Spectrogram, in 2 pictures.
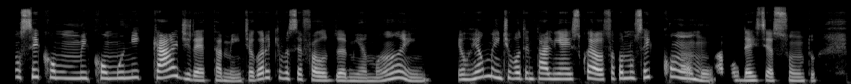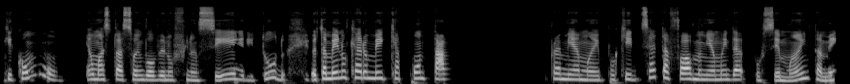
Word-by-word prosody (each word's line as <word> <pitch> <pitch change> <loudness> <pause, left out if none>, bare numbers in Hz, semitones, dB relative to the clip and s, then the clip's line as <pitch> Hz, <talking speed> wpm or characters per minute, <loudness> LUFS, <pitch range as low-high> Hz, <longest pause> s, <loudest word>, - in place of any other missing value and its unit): não 335 - -4
sei 345 +2 +4
como 300 -3 -2
me 280 0 -2
comunicar 300 +5 +3
diretamente. 185 - -3
Agora 255 +9 0
que 300 - -13
você 255 -3 -2
falou 190 -5 +1
da 175 -2 -1
minha 160 -2 -5
mãe, 185 - -2 0.3
eu 230 +1 -2
realmente, 305 +3 -1
eu - - -4
vou 275 - +2
tentar 260 -1 0
alinhar 250 0 +2
isso 245 - -1
com - - -3
ela, 235 -2 +6
só 270 - -6
que 285 - -3
eu - - +2
não 290 - -1
sei 320 +5 0
como 260 - 0
abordar 185 0 -1
esse 190 +1 -3
assunto, 170 -2 -2 0.3
porque 235 - -5
como 280 - -2 0.3
é 230 - -1
uma 230 -1 +2
situação 220 -1 +2
envolvendo 205 -1 +1
o - - -4
financeiro 200 +4 +1
e 185 - -9
tudo, 295 +5 -2 0.2
eu - - +4
também 270 +1 +6
não 315 - +1
quero 300 0 +2
meio 285 -1 +3
que 275 - -7
apontar 270 -2 +1 1.0
pra 255 -2 0
minha 230 -2 +2
mãe 205 -1 0
porque 220 +3 -4
de 220 - -13
certa 325 -1 +1
forma 255 -2 +5
a - - -1
minha 215 -1 0
mãe 225 +1 -2
dá 225 0 +2
por 185 - -9
ser 185 - +1
mãe 195 +11 0
também 200 -8 0
245 Hz, 220 wpm, -24 LUFS, 195-285 Hz, 1.0 s, ela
